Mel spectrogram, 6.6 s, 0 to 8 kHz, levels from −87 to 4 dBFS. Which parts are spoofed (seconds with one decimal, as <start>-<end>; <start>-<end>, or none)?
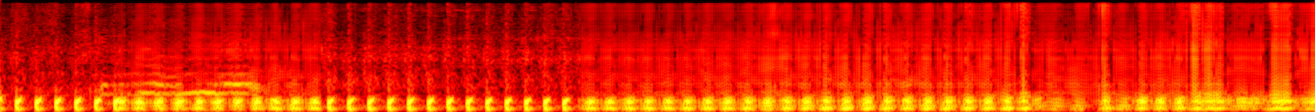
0.6-1.6; 2.9-6.6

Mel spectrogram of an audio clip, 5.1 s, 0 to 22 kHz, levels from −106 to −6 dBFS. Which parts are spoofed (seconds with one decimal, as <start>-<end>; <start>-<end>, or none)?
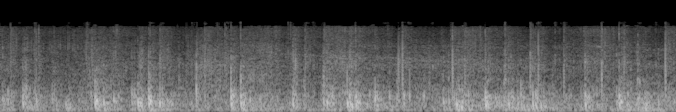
none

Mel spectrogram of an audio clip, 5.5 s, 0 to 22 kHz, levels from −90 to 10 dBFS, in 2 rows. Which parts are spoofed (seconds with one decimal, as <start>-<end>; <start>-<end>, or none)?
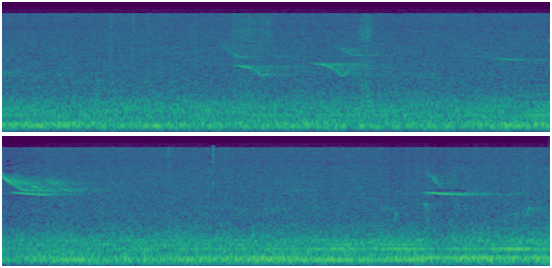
2.1-2.7; 3.2-5.5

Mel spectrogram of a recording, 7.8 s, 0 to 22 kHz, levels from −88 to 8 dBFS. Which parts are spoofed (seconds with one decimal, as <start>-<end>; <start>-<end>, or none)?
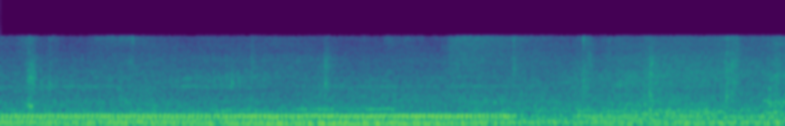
0.0-3.9; 5.5-7.9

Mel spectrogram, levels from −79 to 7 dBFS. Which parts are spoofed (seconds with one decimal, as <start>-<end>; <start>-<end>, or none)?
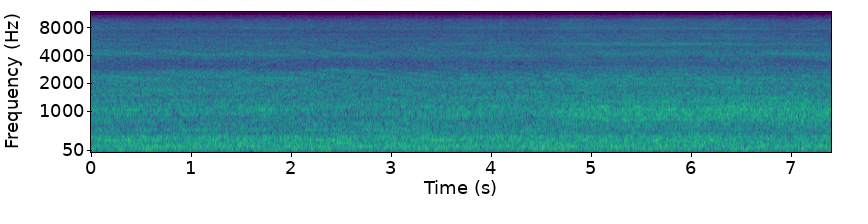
none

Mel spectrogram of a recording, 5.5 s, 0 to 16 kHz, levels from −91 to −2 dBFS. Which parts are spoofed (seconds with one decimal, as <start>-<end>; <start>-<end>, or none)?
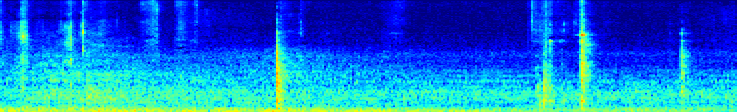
0.0-0.4; 1.5-5.5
